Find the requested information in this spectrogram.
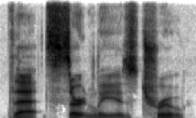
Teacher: go up on certainly but certainly is not the primary stress the primary stress is true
